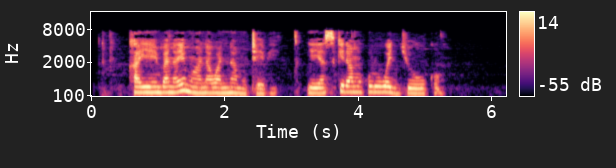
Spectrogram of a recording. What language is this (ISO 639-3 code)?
lug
